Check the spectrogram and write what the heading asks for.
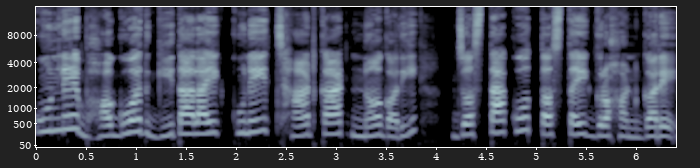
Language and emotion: Nepali, neutral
